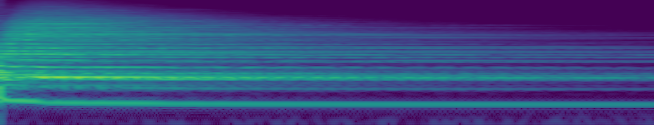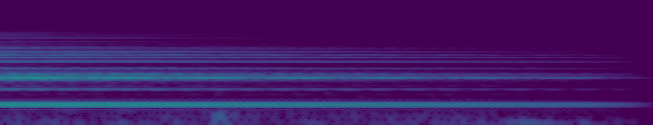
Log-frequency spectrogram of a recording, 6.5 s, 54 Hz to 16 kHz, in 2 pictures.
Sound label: GONG; ILIO; Synclavier Percussion 2; World & Orchestral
